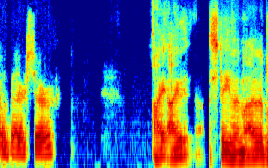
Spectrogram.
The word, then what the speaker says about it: Stephen: my dear brother my is Stephen is the correct pronunciation my first name and sharing about this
